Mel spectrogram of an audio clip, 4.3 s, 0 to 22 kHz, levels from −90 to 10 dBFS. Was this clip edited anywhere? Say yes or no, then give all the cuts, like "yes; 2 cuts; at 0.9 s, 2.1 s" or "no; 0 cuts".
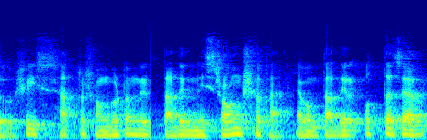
yes; 2 cuts; at 1.5 s, 2.9 s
